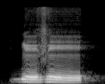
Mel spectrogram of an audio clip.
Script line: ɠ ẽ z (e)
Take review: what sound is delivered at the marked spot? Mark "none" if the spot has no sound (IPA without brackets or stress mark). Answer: ẽ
